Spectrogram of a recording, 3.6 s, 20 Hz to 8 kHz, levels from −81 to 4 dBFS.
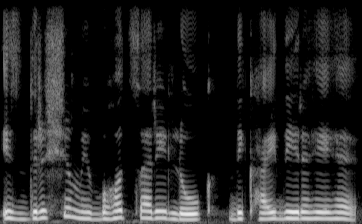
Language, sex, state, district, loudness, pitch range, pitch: Hindi, female, Assam, Kamrup Metropolitan, -14 LUFS, 220-245 Hz, 230 Hz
